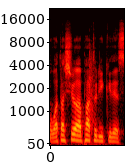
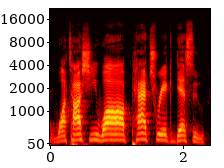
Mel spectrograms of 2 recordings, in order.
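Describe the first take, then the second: First: It is said with a Japanese accent. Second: It is said with an English accent.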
